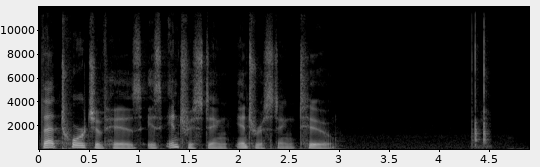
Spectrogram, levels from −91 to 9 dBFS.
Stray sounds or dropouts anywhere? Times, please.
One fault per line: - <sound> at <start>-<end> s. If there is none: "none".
- tap at 4.3-4.5 s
